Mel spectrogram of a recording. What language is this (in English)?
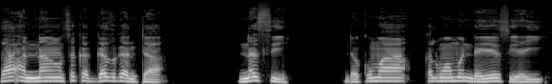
Hausa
